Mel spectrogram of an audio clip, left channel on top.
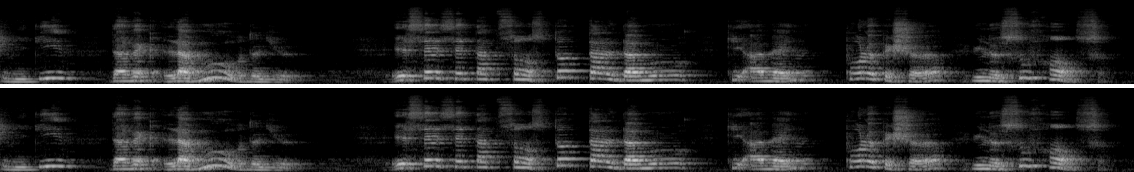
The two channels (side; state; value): both; identical; correlation 1.00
